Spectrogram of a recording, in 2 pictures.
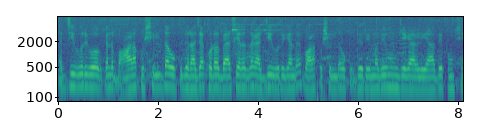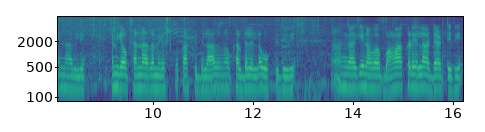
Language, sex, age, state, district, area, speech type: Kannada, female, 30-45, Karnataka, Vijayanagara, rural, spontaneous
